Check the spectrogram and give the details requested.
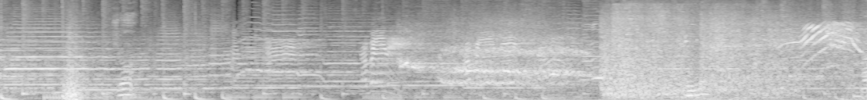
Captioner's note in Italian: stomp; crash; meeooowww!!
